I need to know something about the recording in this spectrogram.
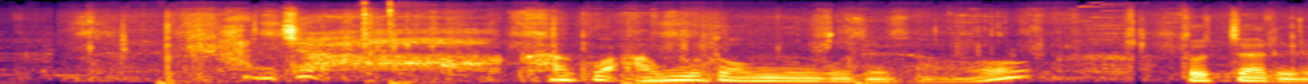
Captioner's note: Haro breathing ASMR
